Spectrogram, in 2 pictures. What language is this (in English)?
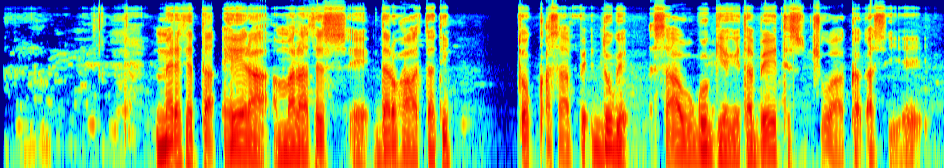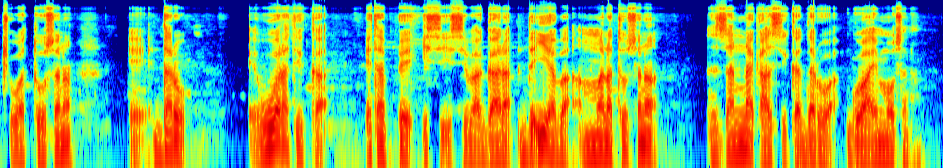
Wolaytta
